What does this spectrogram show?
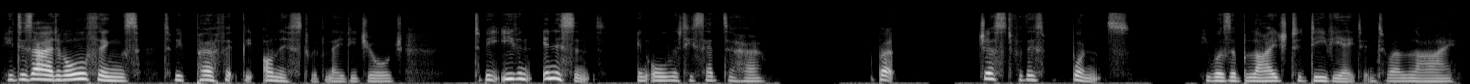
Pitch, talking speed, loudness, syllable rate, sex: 180 Hz, 135 wpm, -19 LUFS, 4.9 syllables/s, female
